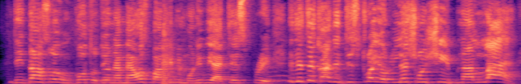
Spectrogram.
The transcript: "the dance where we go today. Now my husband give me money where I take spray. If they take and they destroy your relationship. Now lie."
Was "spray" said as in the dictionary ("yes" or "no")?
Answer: yes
